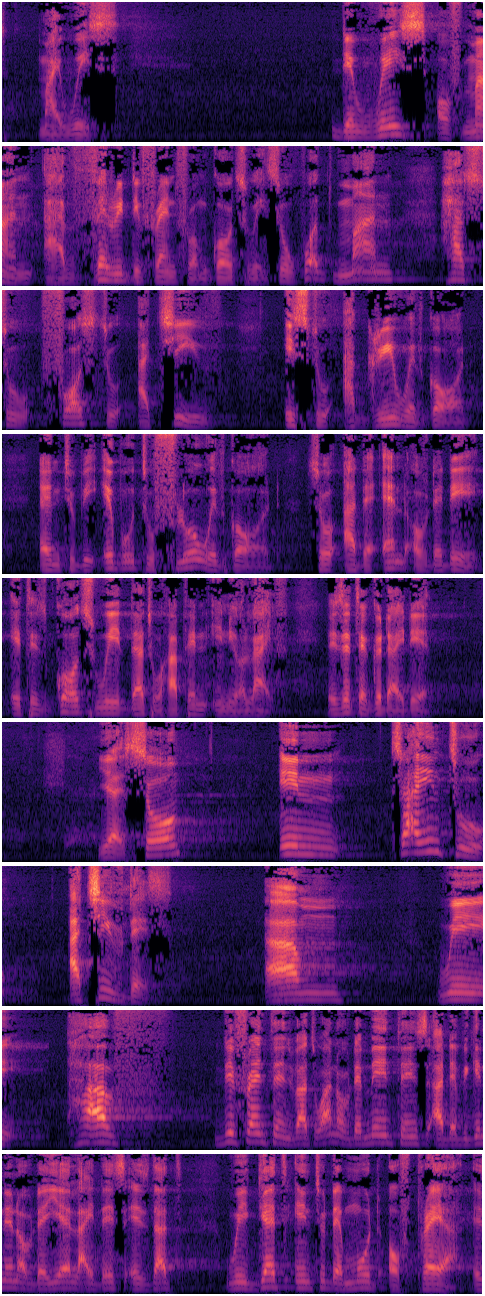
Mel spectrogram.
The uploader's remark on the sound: Preached at the Doxa Service 20012024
